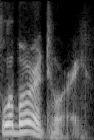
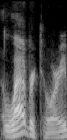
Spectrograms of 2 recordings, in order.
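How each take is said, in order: First: It is said with a British pronunciation. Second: It is said with an American pronunciation. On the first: "my heritage is from England, so I will go with laboratory" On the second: "I'm from America, so I should probably have said laboratory"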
